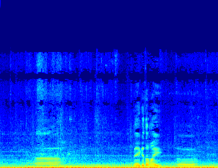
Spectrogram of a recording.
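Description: Steady low rumble of a city bus's engine and road noise heard from inside the passenger cabin, with a voice rising briefly over it twice, about a second in and near the end.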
